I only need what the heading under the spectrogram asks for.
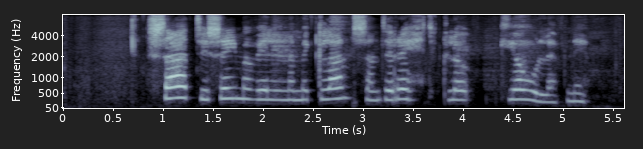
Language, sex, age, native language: Icelandic, female, 11, Icelandic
